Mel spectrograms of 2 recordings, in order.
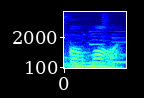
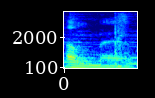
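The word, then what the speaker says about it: Palmer: I'm never sure whether to pronounce it Pall Mall or Parma, but it is Parma champagne.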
